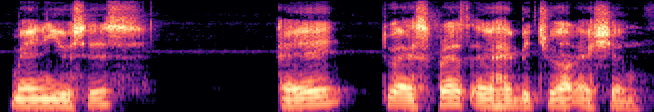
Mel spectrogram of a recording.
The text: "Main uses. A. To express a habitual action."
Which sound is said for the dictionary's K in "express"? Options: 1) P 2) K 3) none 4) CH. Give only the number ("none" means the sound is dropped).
2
